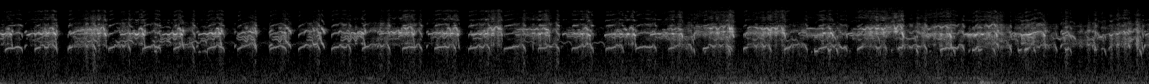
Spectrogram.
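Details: Nankeen kestrel recorded in Victoria, Australia, on 4 December 2024, giving a long, shrill series of quick, high chittering notes repeated roughly twice a second, against a steady hiss of outdoor background noise.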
